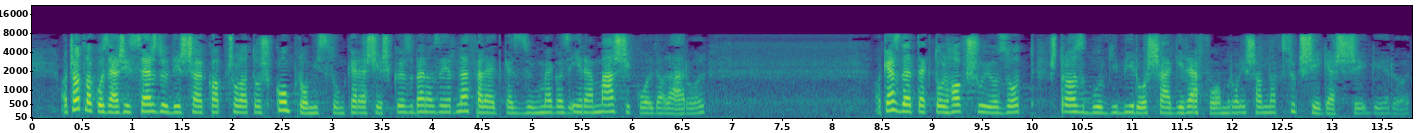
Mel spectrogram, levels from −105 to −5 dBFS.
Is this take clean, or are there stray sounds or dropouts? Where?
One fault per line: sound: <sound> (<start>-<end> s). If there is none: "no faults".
no faults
